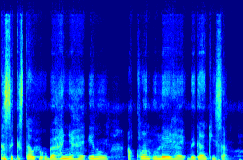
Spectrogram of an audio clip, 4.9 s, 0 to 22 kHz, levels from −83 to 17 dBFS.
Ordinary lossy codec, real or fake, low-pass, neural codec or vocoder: none; fake; none; codec, 44.1 kHz, 2.6 kbps, SNAC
